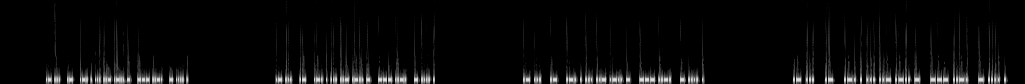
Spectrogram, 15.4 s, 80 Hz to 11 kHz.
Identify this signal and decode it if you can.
Morse code, heard as a keyed tone, about 64 wpm, 700 Hz. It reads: AS A RESULT OF THE AS A RESULT OF THE AS A RESULT OF THE AS A RESULT OF THE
